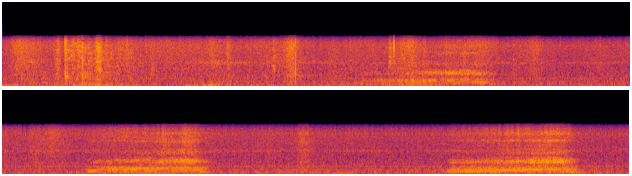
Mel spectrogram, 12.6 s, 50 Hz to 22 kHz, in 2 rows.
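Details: Robert snoring: three loud, rattling snores about every four seconds, roughly 15 breaths a minute; snoring.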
